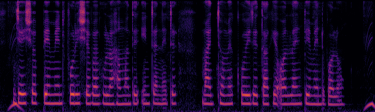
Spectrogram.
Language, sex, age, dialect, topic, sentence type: Bengali, female, 18-24, Rajbangshi, banking, statement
